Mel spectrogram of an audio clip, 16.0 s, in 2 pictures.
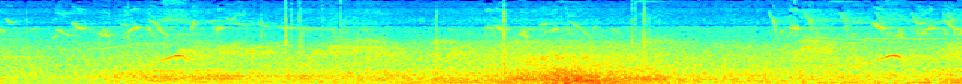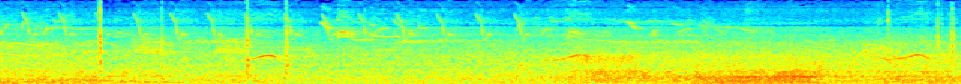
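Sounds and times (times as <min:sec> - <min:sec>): rising and falling whistled call: 0:00.0 - 0:02.6
small birds chirping rapidly: 0:00.0 - 0:05.5, 0:06.3 - 0:16.0.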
